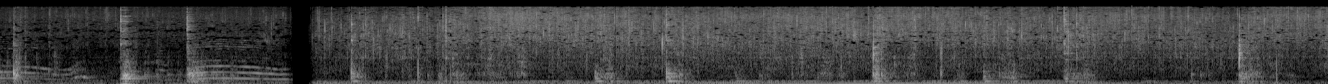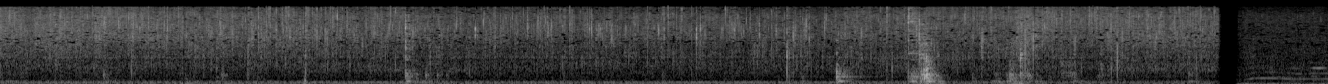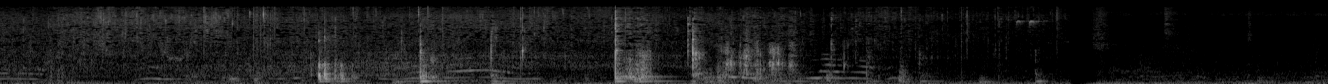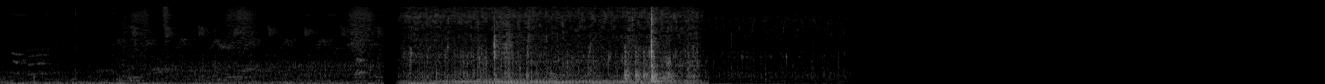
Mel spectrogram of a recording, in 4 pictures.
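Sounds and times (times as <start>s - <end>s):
chicken sizzling in hot oil: 0.1s - 37.3s, 43.8s - 48.4s
metal ladle scraping a pan: 3.5s - 11.2s, 32.7s - 35.1s.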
